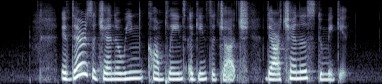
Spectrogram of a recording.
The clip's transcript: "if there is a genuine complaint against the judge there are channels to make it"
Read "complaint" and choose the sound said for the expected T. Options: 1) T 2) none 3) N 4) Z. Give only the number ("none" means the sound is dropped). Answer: 1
